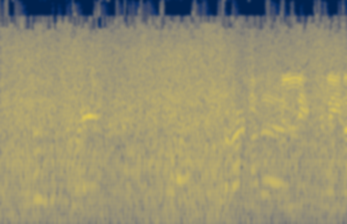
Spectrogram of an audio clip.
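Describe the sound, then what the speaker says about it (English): Heavy tropical downpour in Ipoh, Malaysia, a dense, steady hiss-roar of rain that fills the scene evenly and stays loud for the whole stretch, with faint faraway chirps or voices barely showing through. "We're waiting out the rain. So heavy."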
